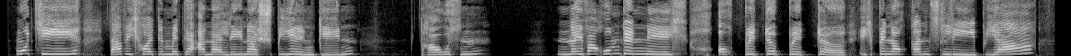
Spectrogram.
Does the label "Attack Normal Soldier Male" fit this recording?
No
